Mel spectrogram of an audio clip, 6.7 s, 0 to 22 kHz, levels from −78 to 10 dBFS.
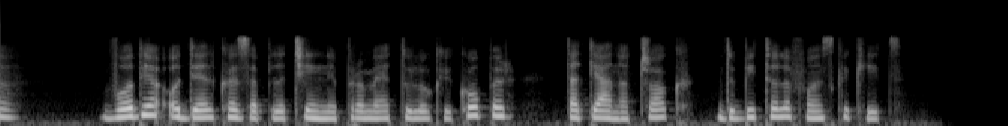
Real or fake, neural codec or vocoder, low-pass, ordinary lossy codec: fake; codec, 16 kHz, about 1 kbps, DyCAST, with the encoder's durations; 7.2 kHz; none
